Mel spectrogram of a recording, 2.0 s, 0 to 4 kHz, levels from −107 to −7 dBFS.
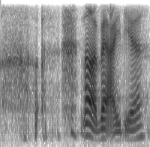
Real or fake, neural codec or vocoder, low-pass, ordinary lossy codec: real; none; 3.6 kHz; none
